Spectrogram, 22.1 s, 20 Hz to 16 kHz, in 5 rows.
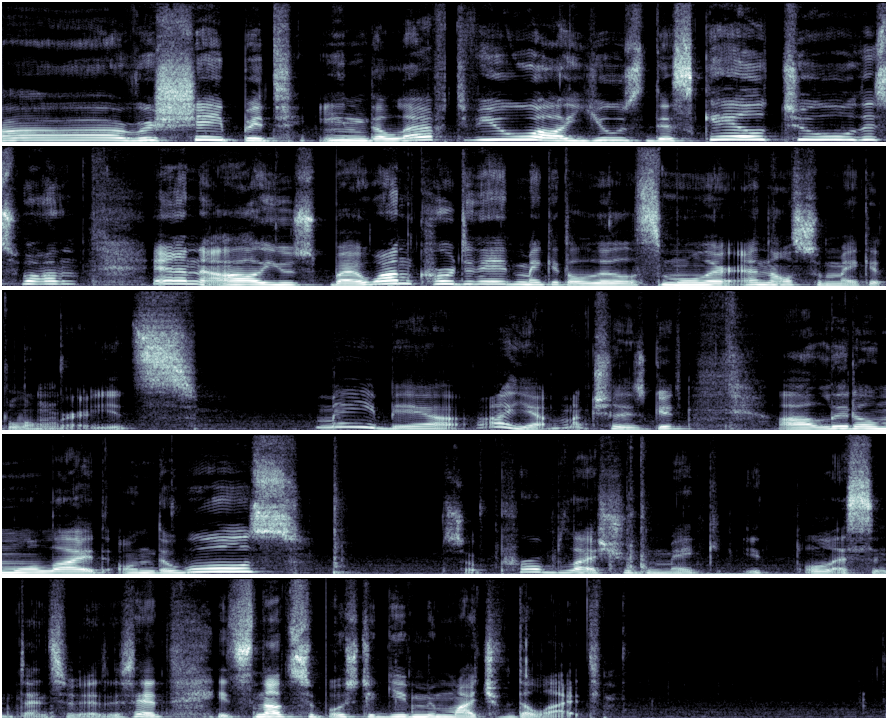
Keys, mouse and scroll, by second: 1.0 middle click, 2.1 middle click, 4.8 middle click, 5.7 click, 7.5 middle click, 8.2 click, 13.7 click, 15.4 click, 16.3 3, 16.3 Return, 19.1 middle click, 19.5 w, 20.0 click.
